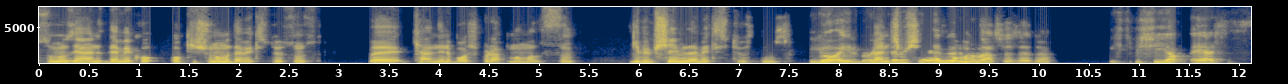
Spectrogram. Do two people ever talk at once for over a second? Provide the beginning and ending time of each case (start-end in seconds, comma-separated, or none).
8.3-9.6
